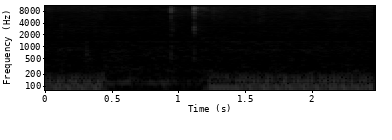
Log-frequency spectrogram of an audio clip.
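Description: Two quick mouse clicks about a second in, starting the video player. Under them a faint low electrical hum, which drops out for a moment around the clicks.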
